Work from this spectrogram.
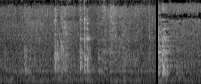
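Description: Prawns cook in hot oil in a pan as lemon pieces are added, giving a low sizzle with a few louder bursts of stirring and clattering from utensils, close up and without voices.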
